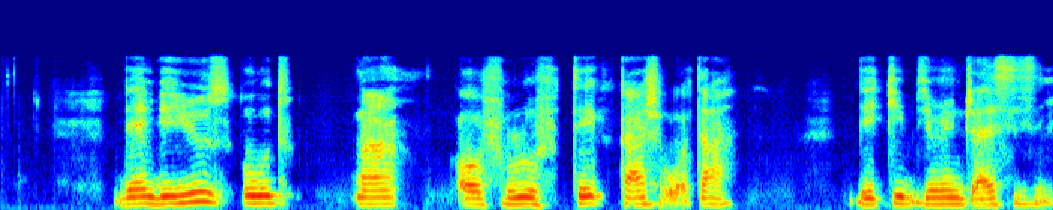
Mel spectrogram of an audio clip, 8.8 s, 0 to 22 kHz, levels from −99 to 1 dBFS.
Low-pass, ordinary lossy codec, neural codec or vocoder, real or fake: 7.2 kHz; none; codec, 16 kHz, 4 kbps, FreqCodec, smaller model; fake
